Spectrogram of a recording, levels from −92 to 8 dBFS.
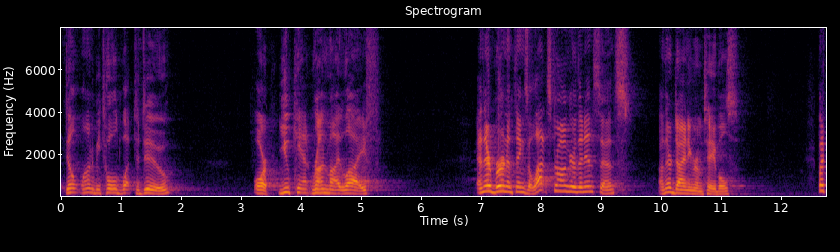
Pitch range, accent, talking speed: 195-285 Hz, American, 135 wpm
